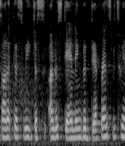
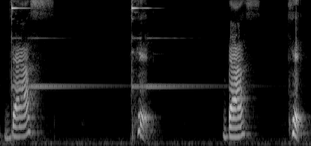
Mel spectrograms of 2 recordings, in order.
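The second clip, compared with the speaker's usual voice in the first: split into syllables; 4 dB quieter, much slower than usual. Shown as a demonstration. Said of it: "I'm gonna say it".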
